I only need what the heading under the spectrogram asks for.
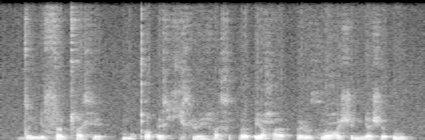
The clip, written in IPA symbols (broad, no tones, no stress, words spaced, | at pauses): dˤuɲɯ sa ʈʰaxe | mʌqʼaʔɛxçax ɭeɦax | ʌʔeħa | ʌɭuxuʕʌ ʃaɲaʃʌ ʔu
